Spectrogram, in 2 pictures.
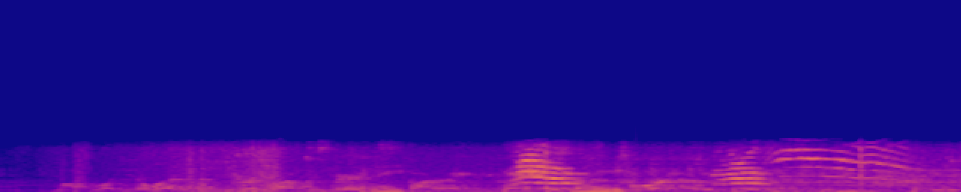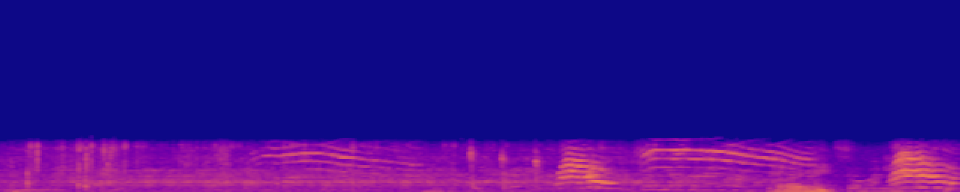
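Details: Seven-week-old male Bengal kitten indoors, giving several short high arched meows, a few spread through the recording and louder ones near the end, while a person talks over much of it.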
